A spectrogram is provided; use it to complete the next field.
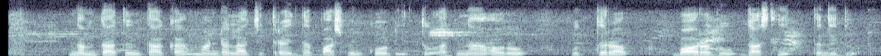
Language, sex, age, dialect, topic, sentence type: Kannada, male, 18-24, Central, agriculture, statement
